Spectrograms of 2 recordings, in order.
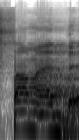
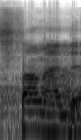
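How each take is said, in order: Both takes have the same delivery.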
